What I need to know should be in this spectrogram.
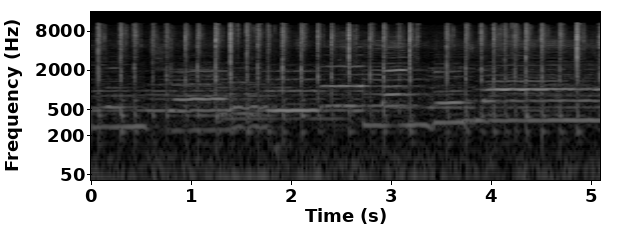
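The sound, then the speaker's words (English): Typing on a computer keyboard: many quick, irregular clicks run steadily throughout at a fairly low level. “types at his computer”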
